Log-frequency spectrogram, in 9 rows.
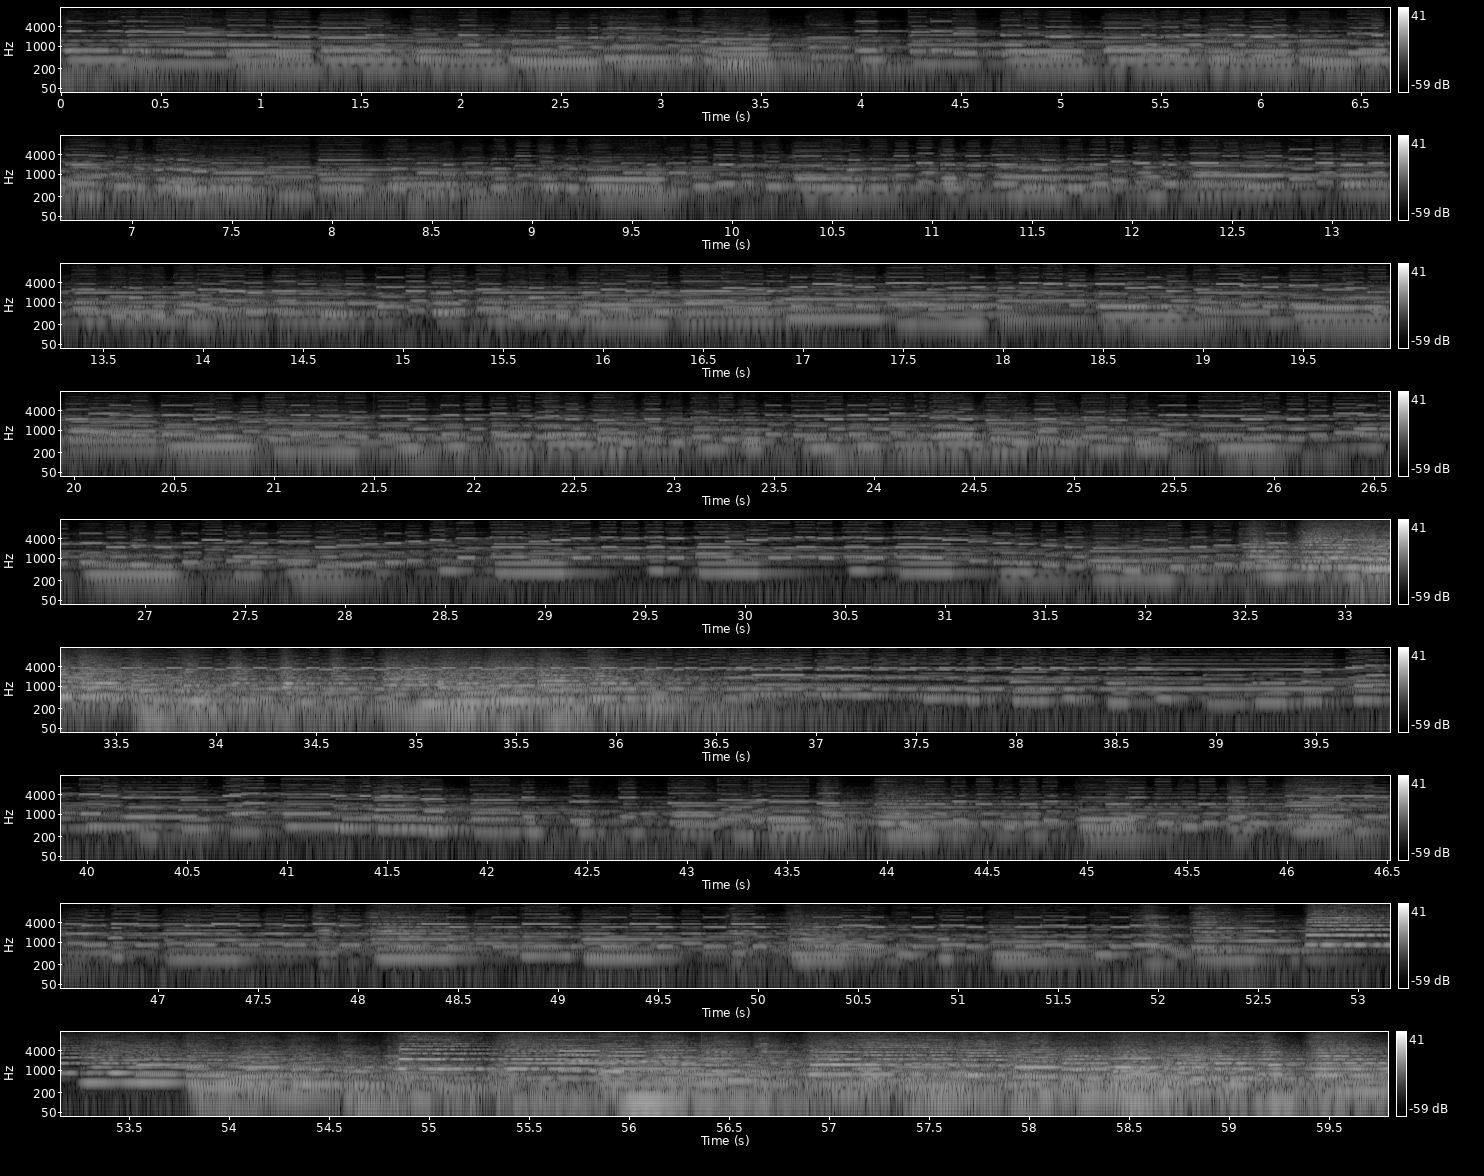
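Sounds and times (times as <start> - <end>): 
organ concerto: 0.0 - 59.7.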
